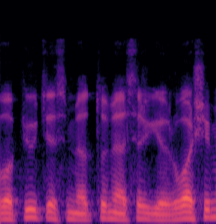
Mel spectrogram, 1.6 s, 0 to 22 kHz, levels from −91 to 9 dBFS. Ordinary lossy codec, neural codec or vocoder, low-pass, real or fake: Opus, 32 kbps; none; 10.8 kHz; real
